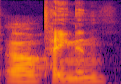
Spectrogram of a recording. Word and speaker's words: Tynion: Well, I'd probably be more excited for Tinian at this point, although we learned today apparently we're pronouncing Tinian wrong. It's apparently Tynion.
